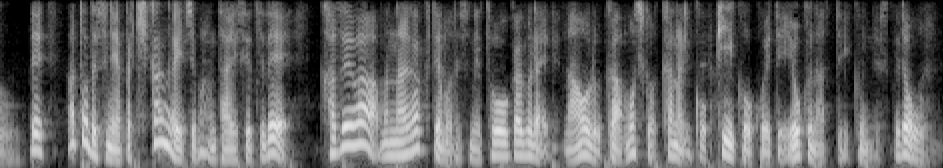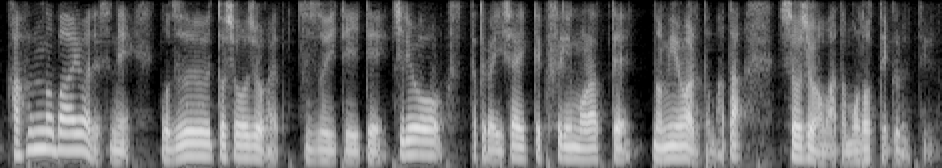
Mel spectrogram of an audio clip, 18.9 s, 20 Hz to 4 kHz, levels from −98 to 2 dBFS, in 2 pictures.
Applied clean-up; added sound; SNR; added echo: neural mask model DeepFilterNet 3.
